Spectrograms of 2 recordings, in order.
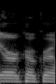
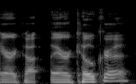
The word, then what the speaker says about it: Aarakocra: I actually don't know how it's pronounced, so I think I've been pronouncing it Aarakocra, but then someone pronounced it Aarakocra, and I was like, that kind of makes sense. They are bird people, and a cock is a male chicken, so maybe the inflection is just all wrong.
